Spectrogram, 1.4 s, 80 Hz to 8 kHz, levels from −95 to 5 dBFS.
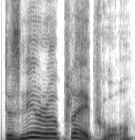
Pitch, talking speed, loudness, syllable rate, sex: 195 Hz, 175 wpm, -14 LUFS, 3.8 syllables/s, male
